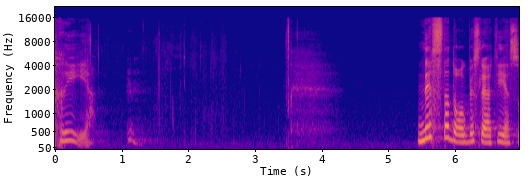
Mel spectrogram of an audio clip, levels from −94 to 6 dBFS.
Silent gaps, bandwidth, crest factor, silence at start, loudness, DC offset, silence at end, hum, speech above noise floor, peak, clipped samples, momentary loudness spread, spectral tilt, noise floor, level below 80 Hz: none; 16 kHz; 22 dB; 0 s; -26 LUFS; under 0.1%; 0 s; none; 47 dB; -10 dBFS; under 0.1%; 23 LU; -3 dB/octave; -74 dBFS; -76 dBFS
